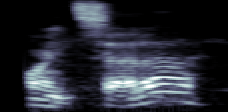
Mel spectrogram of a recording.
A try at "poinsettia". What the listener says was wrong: It's not a poinsettia. It's a poinsettia. There's no T in them. Well, some people say poinsettia. I don't think that's it. I think it's poinsettia, but there's no T in the middle. It's not a poinsettia. It's a poinsettia.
